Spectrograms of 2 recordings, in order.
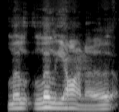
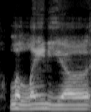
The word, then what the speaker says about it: Liliana: Princess Liliana. Yeah. So that's how you pronounce her name, because I kept calling her Lilania in my Jack Smith Let's Play, but her actual pronunciation is Princess Liliana.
